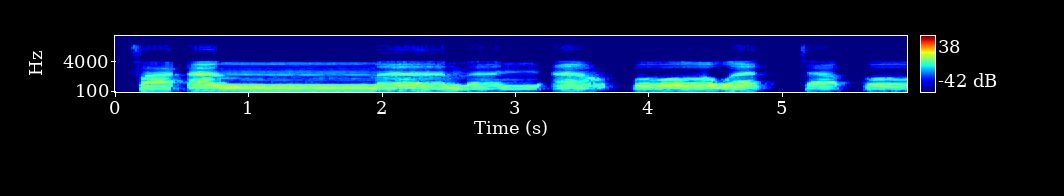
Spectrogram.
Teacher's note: Ini alif maksurah sudah kita bahas di pertemuan sebelumnya maka cukup dibaca dua harakat dan qaf ini juga termasuk huruf istla. Nah, jadi ketika diucapkan itu dengan cara menaikkan pangkal lidah dibaca dengan tafkhim · qo ya ini panjang dua harakat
